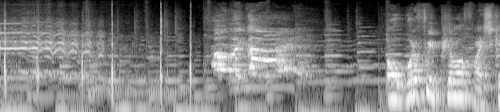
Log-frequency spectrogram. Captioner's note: horse neighing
